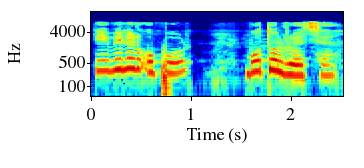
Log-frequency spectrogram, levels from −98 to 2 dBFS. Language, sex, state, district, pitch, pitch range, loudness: Bengali, female, West Bengal, Cooch Behar, 275 Hz, 230-310 Hz, -12 LUFS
